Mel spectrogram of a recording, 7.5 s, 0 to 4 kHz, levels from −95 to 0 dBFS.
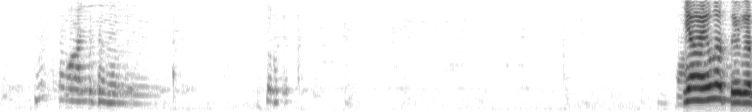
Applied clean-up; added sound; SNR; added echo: neural mask model DeepFilterNet 3.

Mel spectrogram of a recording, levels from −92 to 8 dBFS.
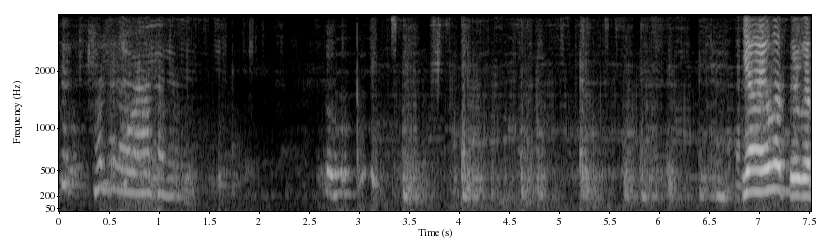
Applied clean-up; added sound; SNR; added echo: neural separator model SepFormer DNS4.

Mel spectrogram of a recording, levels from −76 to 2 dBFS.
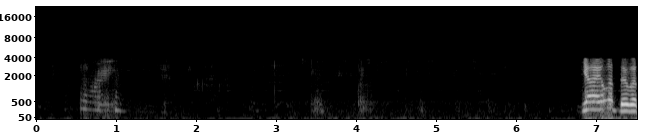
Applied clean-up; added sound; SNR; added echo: neural separator model SepFormer WHAMR!.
